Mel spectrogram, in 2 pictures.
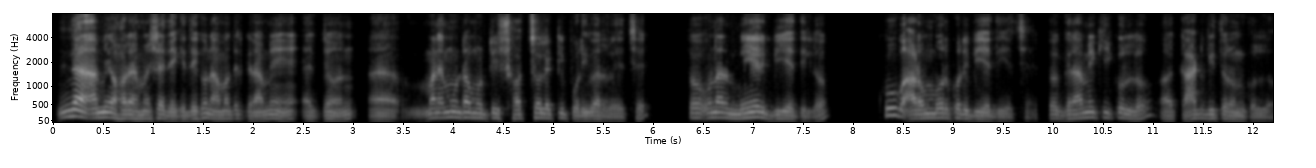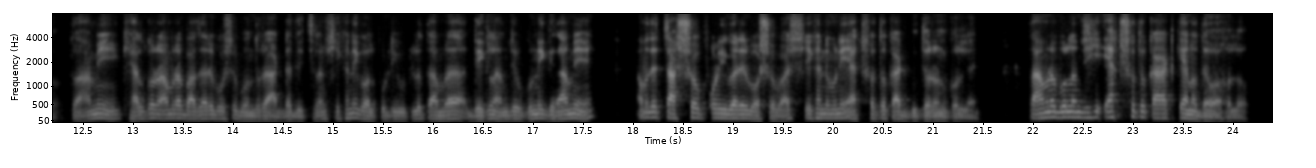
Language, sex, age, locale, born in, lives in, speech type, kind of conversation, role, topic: Bengali, male, 40-44, bn-BD, Bangladesh, Bangladesh, conversation, unstructured, none, টাকা পেলে মানুষ কি সত্যিই বদলে যায়?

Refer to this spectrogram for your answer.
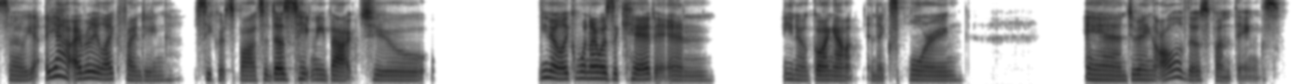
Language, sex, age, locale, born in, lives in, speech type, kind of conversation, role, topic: English, female, 40-44, en-US, United States, United States, conversation, advice, user, How can I be more present and appreciate nature on my quiet walks?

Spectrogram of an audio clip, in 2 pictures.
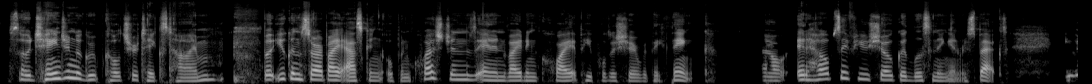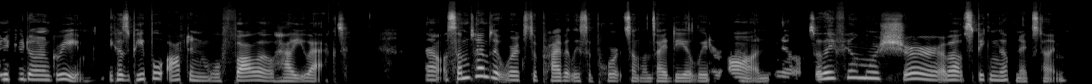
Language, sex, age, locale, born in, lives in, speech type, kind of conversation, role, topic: English, female, 30-34, en-US, United States, United States, read, expert-assistant, expert, Why is it important to respect other people's opinions?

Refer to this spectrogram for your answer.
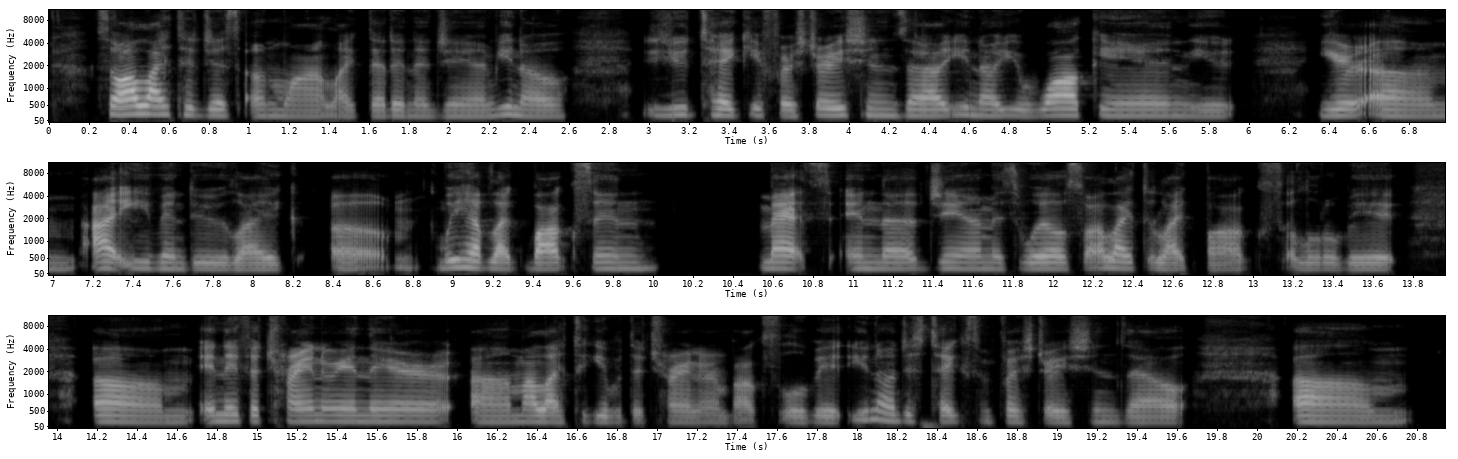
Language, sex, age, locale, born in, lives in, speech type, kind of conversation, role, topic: English, female, 35-39, en-US, United States, United States, conversation, unstructured, none, What are your favorite ways to unwind after a busy week?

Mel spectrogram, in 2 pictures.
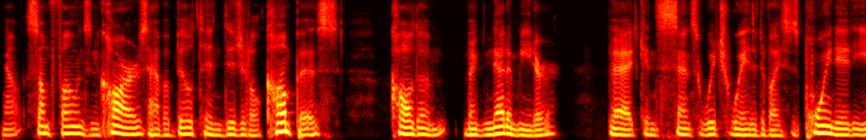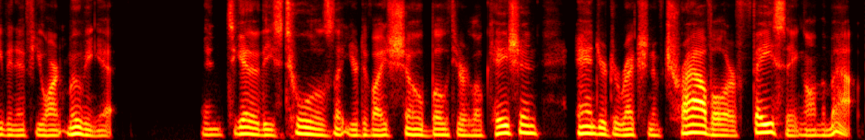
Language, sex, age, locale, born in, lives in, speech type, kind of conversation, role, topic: English, male, 55-59, en-US, United States, United States, read, expert-assistant, expert, How does GPS determine and track your location and direction?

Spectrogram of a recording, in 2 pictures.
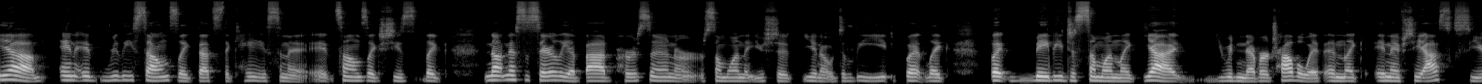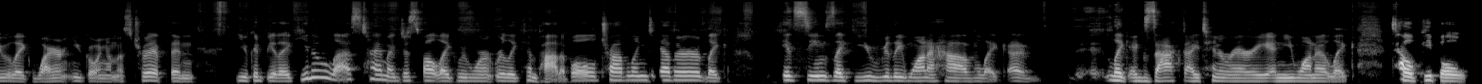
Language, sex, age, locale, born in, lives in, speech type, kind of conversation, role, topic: English, female, 45-49, en-US, United States, United States, conversation, advice, advisor, How do I handle a falling-out with a close friend?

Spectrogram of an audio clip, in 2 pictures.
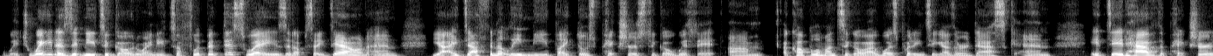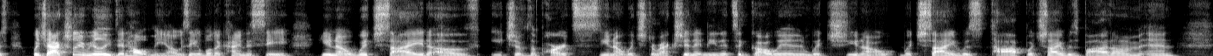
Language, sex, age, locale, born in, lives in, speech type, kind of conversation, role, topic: English, female, 45-49, en-US, United States, United States, conversation, unstructured, none, How do you learn best—by reading, watching, or doing?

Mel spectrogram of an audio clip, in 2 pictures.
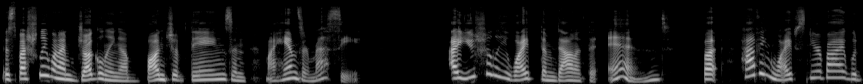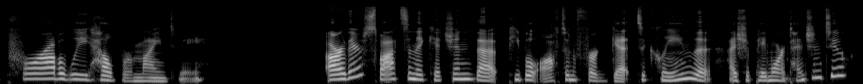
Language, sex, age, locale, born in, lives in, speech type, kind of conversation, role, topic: English, female, 45-49, en-US, United States, United States, read, expert-assistant, asker, What is cross-contamination in kitchen food safety?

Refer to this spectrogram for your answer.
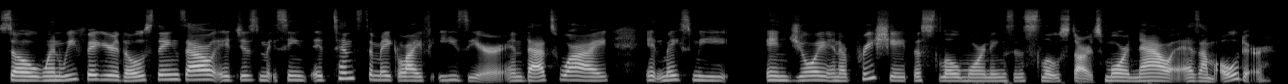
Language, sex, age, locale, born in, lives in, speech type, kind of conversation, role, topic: English, female, 40-44, en-US, United States, United States, conversation, unstructured, none, What does a perfect slow morning look like for you?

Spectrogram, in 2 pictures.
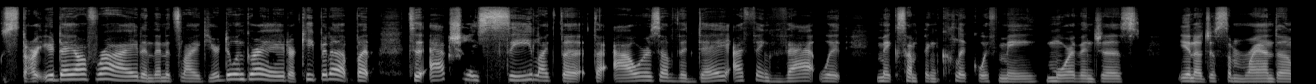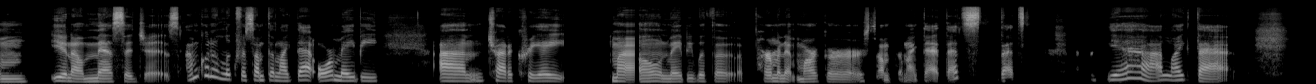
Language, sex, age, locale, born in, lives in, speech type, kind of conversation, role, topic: English, female, 50-54, en-US, United States, United States, conversation, podcast, guest, How do your daily routines support your overall well-being?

